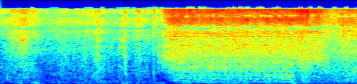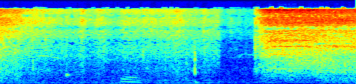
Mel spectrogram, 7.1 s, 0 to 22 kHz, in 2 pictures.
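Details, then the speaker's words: Ingco cordless 8-inch battery chainsaw, no fuel, cutting branches in the field: two clean bursts of high steady whirring with no stalling or rattle; cutting ability and speed judged very satisfactory, normal cutting. "இதோட வெட்டக்கூடிய திறன் இதோட வேகம் speed எல்லாமே நம்மளுக்கு ரொம்பவே நல்ல திருப்திகரமா இருக்கு."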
